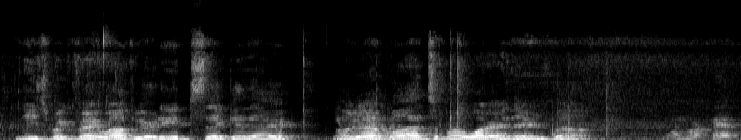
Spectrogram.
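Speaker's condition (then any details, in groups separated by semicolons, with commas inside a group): Friedreich's ataxia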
